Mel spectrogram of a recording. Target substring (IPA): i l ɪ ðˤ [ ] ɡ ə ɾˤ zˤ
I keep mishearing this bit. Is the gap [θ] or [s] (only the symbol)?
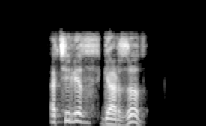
θ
